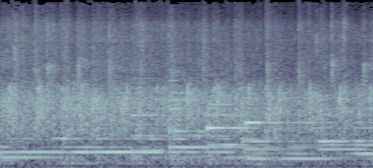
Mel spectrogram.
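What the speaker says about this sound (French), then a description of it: "Est-ce qu'on applaudit le Seigneur?" A church congregation applauds during a French-language Pentecostal-style service, with steady broadband clapping mixed with sustained organ or keyboard chords throughout, the clapping moderately loud and continuous.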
